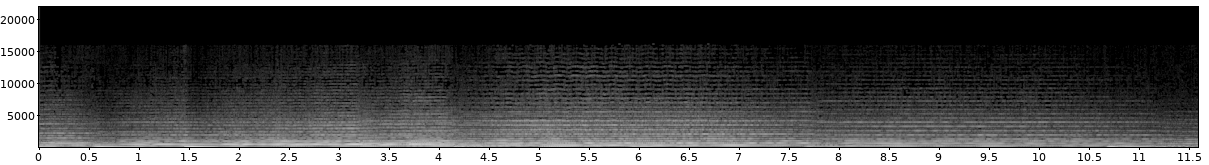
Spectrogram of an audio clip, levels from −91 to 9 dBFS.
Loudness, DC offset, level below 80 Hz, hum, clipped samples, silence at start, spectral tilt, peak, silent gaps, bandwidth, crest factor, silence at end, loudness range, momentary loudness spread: -22 LUFS; under 0.1%; -32 dBFS; none; under 0.1%; 0 s; -7 dB/octave; -6 dBFS; none; 12.5 kHz; 16 dB; 0 s; 9 LU; 12 LU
